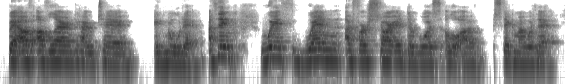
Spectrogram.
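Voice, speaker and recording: A woman with a strong northeast Scottish accent speaks at a fairly slow pace and fairly low pitch. Her intonation stays fairly even, with audible room echo. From Scotland, northeast (Aberdeen area). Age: 20s. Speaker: IFBB pro bodybuilder. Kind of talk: podcast interview.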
